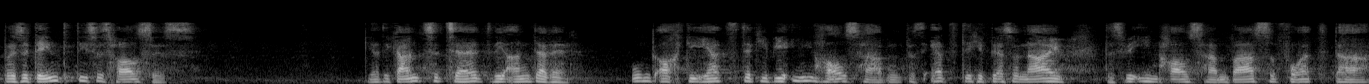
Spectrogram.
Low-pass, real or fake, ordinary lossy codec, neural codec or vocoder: 7.2 kHz; fake; MP3, 32 kbps; codec, 16 kHz, 1.1 kbps, Voila-Tokenizer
